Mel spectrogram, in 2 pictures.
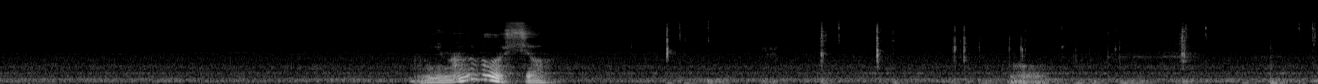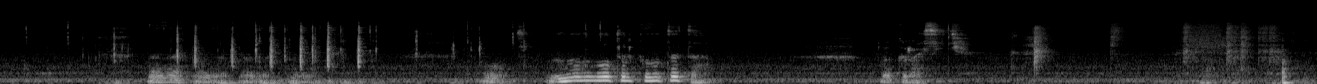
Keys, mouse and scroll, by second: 6.8 click, 8.2-9.6 drag, 9.6 ctrl+z, 10.1 ctrl+z, 11.8-13.4 drag, 13.4-14.9 middle drag, 14.9 ctrl+z, 15.4 ctrl+z, 17.9-19.0 middle drag, 19.0 click, 22.6-25.7 middle drag.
